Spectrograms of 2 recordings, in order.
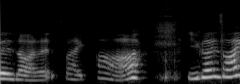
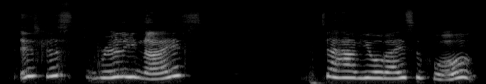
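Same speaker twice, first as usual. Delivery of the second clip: tearful voice, higher; 4 semitones higher than usual. Thanking viewers for their support on the channel, crying while talking. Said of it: "I didn't think I was going to cry this much".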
